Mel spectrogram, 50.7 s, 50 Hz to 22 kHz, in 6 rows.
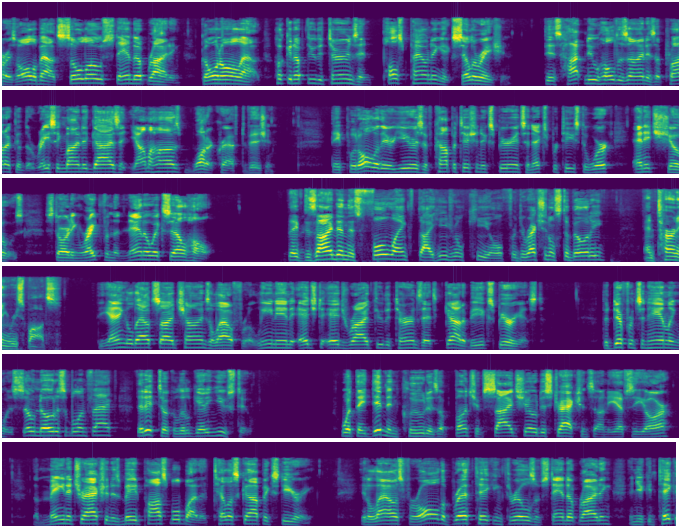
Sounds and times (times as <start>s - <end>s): Speech: 0.0s - 11.9s, 12.6s - 19.6s, 20.5s - 32.2s, 32.9s - 37.0s, 38.1s - 46.2s, 46.8s - 50.7s.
